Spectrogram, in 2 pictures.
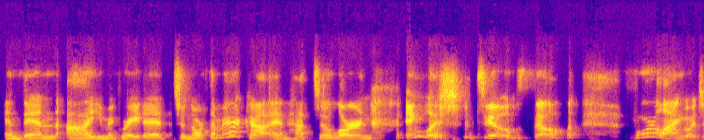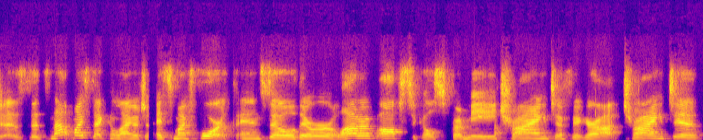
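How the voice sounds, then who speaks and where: A woman's voice: medium pitch, measured pace, a bit bright. Bulgarian-born woman author, enthusiastic. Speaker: children's author, guest. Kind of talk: interview answers, storytelling.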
